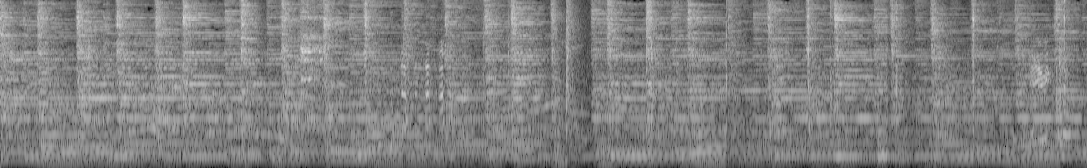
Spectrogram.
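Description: Acoustic guitar strummed in a steady rhythm, with the chords changing a few times: the instrumental opening of a song played live, before the singing comes in.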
